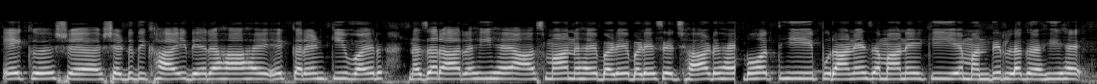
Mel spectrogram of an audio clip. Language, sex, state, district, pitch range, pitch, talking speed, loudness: Hindi, female, Andhra Pradesh, Anantapur, 250-265 Hz, 255 Hz, 170 wpm, -14 LUFS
